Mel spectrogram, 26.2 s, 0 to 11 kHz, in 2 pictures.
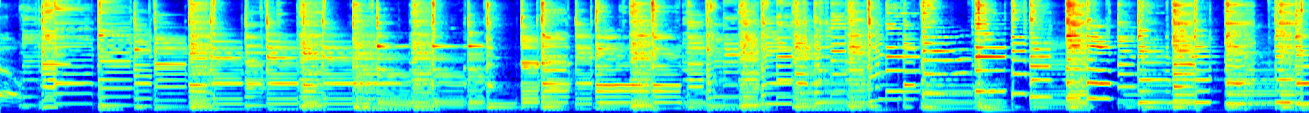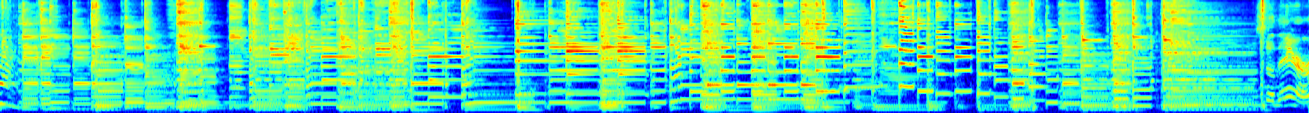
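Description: Two acoustic guitars playing a 12-bar blues in E: one keeps the chords going while the other solos with double stops, two notes picked at once, strung up and down the neck across the change from E7 to A7.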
